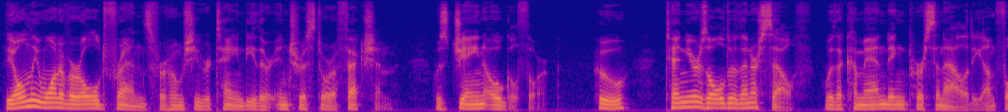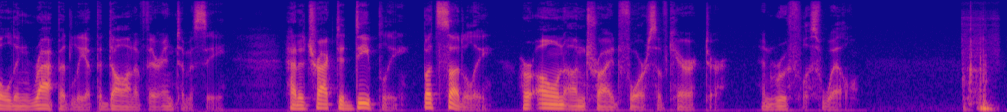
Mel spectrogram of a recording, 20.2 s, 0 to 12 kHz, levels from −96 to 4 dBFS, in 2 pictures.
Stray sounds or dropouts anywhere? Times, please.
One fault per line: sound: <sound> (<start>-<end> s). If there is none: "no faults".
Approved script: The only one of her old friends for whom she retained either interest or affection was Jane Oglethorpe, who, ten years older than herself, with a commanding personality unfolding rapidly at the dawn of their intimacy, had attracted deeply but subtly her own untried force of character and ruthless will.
sound: sneeze (19.7-20.1 s)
